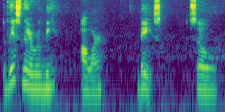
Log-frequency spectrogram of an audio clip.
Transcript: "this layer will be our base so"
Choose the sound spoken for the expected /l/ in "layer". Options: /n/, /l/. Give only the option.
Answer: /n/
